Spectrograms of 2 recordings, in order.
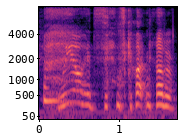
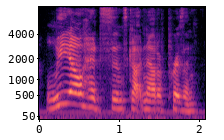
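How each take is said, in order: First: Higher reading about to crack up; fighting giggles. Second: Said in the usual way. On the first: Real, not acted. Reader retrying a line, fighting giggles. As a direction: try to read while holding in a laugh.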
